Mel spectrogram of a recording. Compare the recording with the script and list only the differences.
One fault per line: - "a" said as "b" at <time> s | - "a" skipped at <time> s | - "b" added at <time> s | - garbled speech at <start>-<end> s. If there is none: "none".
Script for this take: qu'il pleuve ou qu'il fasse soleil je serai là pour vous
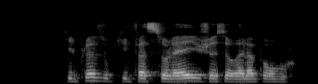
none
